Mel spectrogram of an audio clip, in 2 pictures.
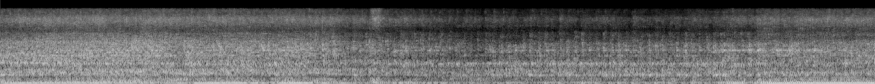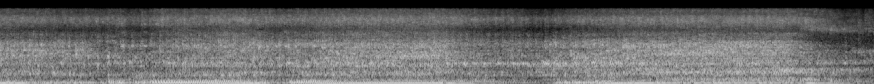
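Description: A truck engine rumbles and labours, revving up and down.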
